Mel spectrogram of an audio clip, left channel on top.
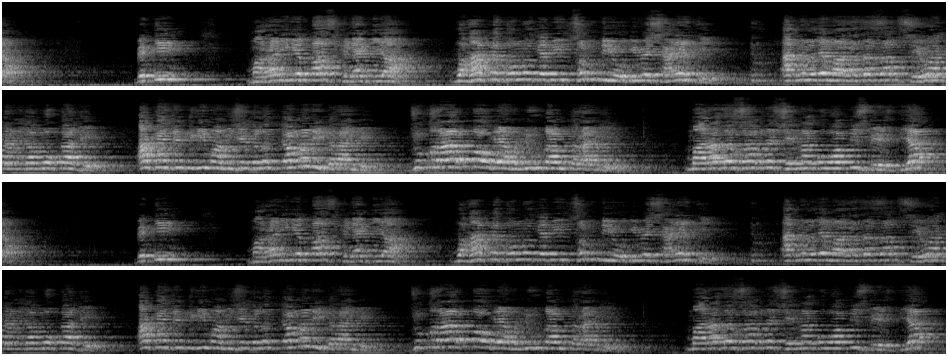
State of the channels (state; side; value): quieter; right; 6.3 dB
